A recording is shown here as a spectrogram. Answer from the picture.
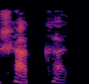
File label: Male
